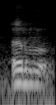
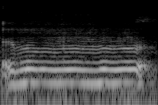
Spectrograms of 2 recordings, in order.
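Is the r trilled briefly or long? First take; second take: brief; long. First: The r is trilled only slightly. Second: The r is trilled long and heavily. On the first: The speaker calls it right. "sikit saja r" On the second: The speaker calls it wrong. "tak boleh banyak sangat, jangan r, macam panggil ayam pula"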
